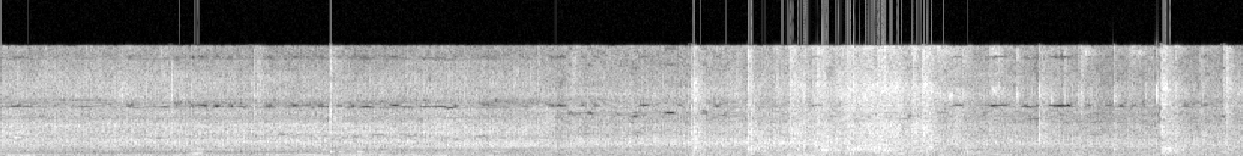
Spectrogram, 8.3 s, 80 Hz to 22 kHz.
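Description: Diesel engine of a JCB 3CX backhoe loader running steadily while its arm pulls at a shop's awning sign, with a few sharp knocks and scrapes, the clearest near the end as the sign gives way.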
